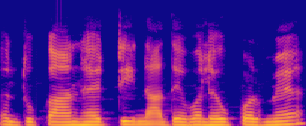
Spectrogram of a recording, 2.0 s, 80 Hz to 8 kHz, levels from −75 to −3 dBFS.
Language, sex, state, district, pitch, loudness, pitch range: Hindi, female, Bihar, Kishanganj, 185 Hz, -16 LUFS, 185-190 Hz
